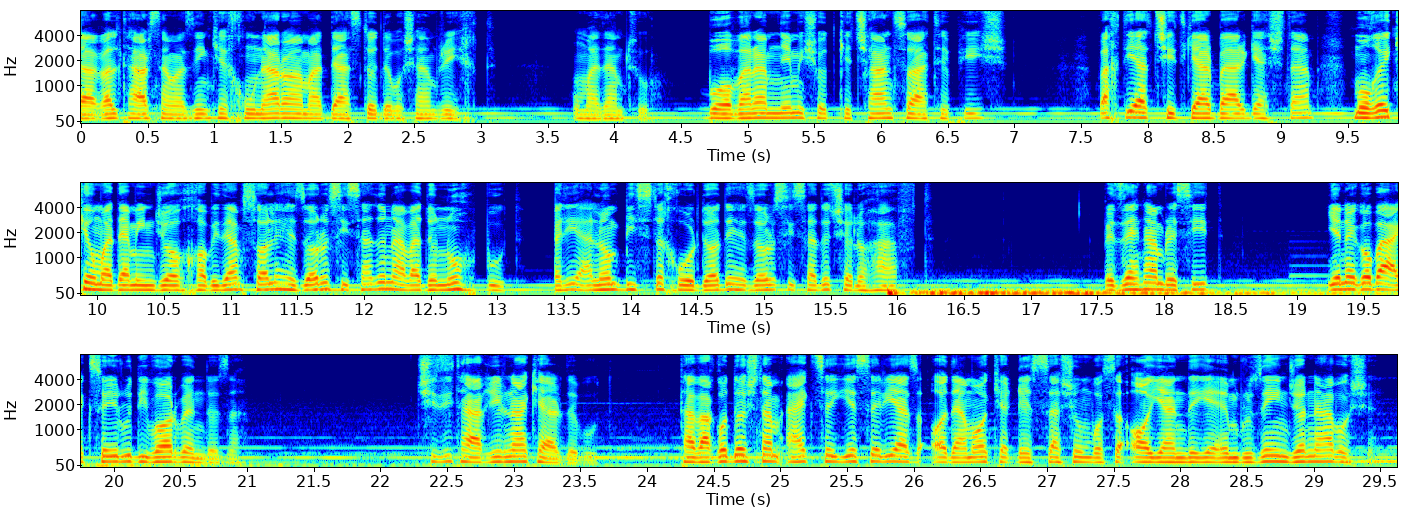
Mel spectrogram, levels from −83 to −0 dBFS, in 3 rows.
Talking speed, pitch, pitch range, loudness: 130 wpm, 130 Hz, 120-145 Hz, -19 LUFS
